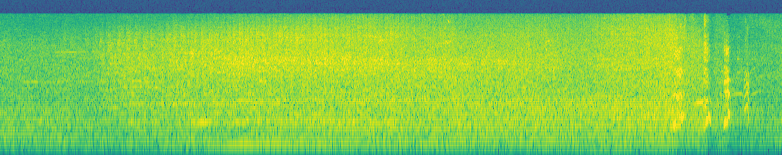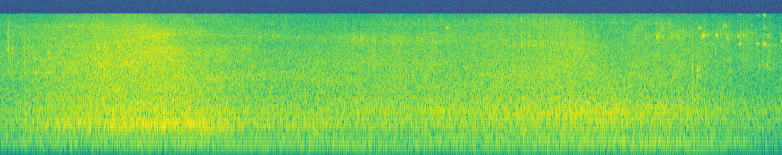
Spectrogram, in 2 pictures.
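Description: Steady rumble of a long empty freight train rolling past, with low engine tones, a quick cluster of three sharp knocks about seven seconds in, and a fade near the end.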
